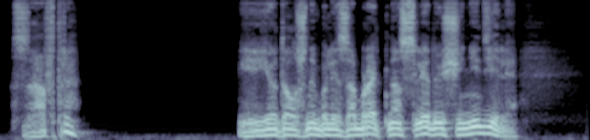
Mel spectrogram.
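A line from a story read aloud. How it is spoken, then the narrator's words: Hoarse choked voice. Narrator (Russian): хрипло произношу, чувствуя разрастающийся, сдавливающий ком в груди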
